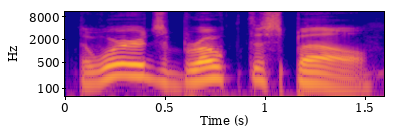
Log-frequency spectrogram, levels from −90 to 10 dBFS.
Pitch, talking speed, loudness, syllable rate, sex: 150 Hz, 190 wpm, -16 LUFS, 4.3 syllables/s, male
